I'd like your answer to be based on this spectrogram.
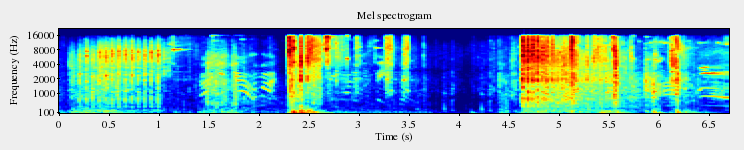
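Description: Bullfrog submachine gun fire in Call of Duty: rapid automatic bursts, close and loud, stopping and starting in several strings, with a voice talking between and under the shots.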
